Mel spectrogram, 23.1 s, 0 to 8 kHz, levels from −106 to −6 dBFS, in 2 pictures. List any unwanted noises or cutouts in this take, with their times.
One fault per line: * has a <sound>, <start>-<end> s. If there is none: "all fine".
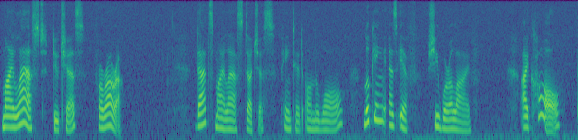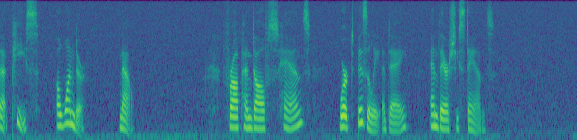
all fine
